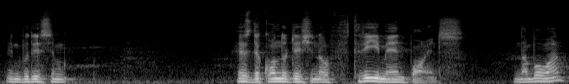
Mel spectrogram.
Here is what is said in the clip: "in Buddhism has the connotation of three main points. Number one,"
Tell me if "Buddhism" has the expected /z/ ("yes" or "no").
no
